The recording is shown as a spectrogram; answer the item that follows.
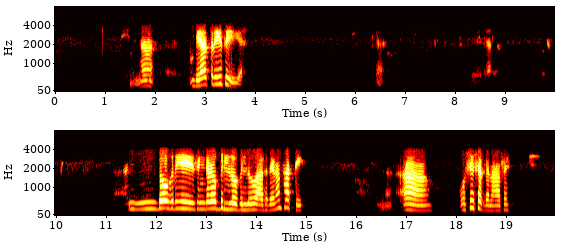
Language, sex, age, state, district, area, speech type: Dogri, female, 30-45, Jammu and Kashmir, Reasi, rural, conversation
